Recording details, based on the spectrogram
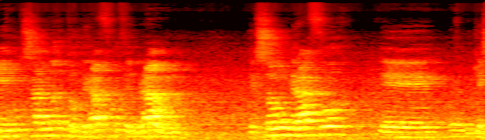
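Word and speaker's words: de Bruijn: Ah, no, porque según Camilo se pronuncia Brown. Brown.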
